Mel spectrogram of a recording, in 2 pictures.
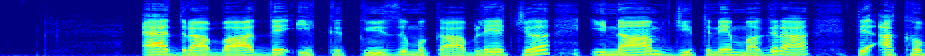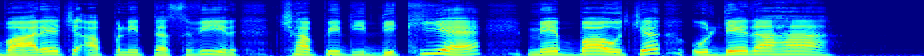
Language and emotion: Dogri, happy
